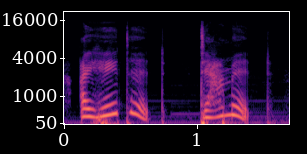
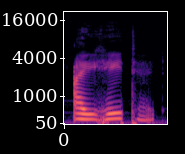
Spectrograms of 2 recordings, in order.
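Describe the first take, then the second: First: Higher, cracking cry of rage; anguished outburst. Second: Said in the usual way. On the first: A narrator's reading. Woman betrayed by her lover, anguished higher outburst. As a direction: let the hurt burst up.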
